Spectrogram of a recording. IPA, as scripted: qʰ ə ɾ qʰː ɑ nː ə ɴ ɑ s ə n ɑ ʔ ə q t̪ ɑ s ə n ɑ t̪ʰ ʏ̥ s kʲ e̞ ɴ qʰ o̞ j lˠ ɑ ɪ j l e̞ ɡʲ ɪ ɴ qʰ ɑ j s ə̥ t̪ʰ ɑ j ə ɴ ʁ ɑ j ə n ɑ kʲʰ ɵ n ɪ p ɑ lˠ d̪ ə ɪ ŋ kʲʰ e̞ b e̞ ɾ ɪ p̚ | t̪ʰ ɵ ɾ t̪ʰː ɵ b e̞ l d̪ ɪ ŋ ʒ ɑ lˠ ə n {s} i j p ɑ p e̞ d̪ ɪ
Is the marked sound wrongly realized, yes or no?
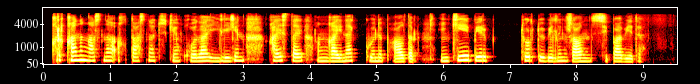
no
